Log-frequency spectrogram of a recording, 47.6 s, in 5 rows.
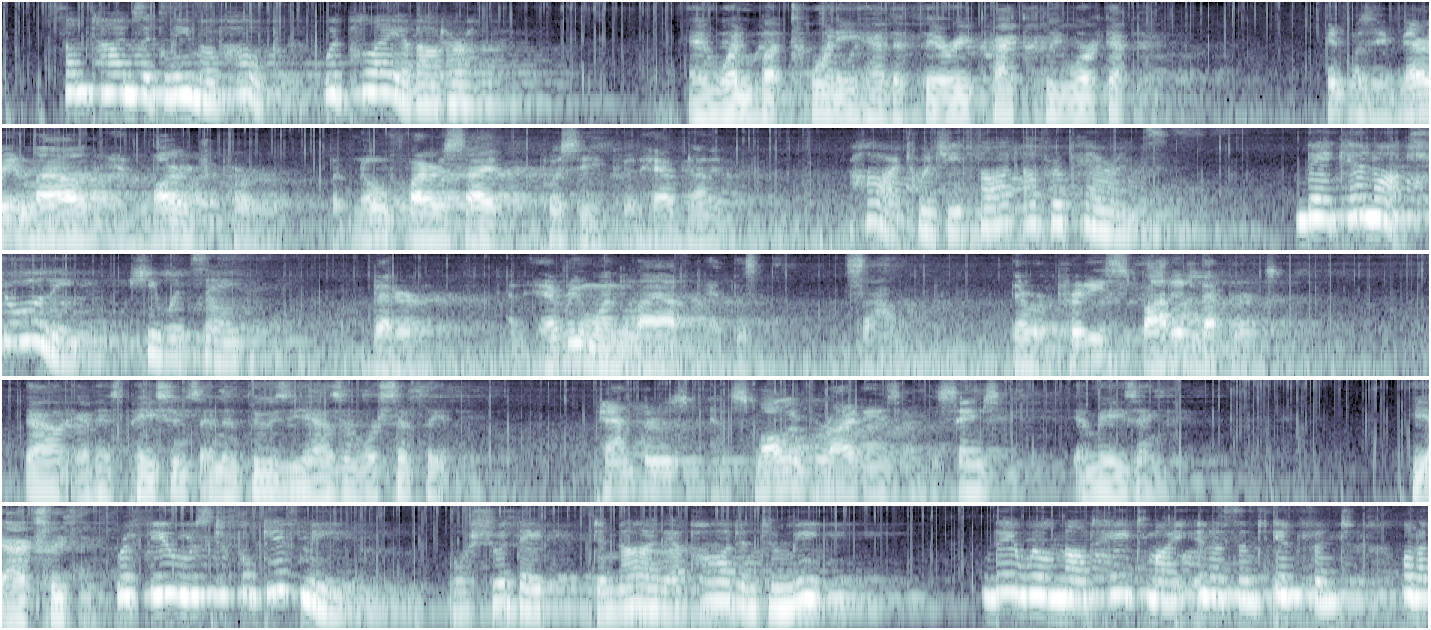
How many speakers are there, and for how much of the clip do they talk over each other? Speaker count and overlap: three, no overlap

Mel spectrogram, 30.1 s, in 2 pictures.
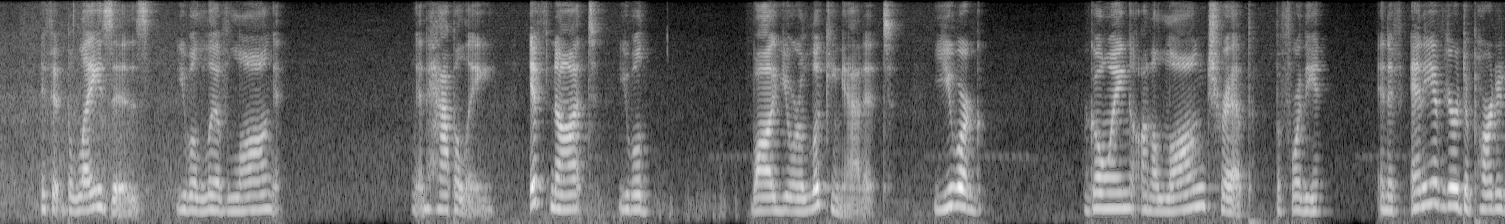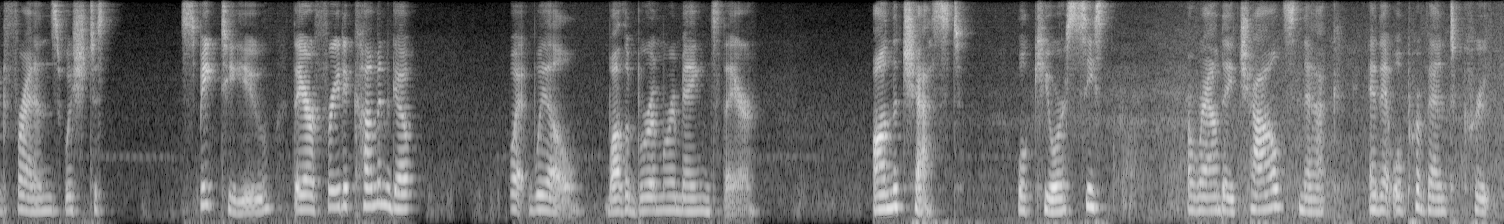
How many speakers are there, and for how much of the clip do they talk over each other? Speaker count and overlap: one, no overlap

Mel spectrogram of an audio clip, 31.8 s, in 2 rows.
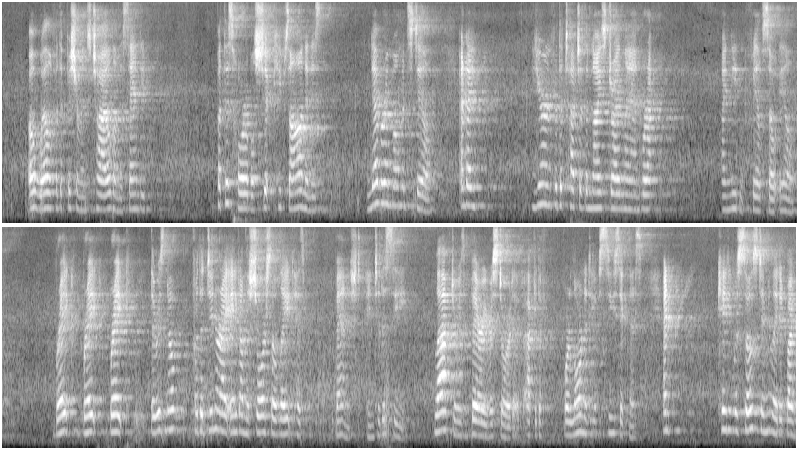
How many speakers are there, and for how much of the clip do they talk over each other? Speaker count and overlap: one, no overlap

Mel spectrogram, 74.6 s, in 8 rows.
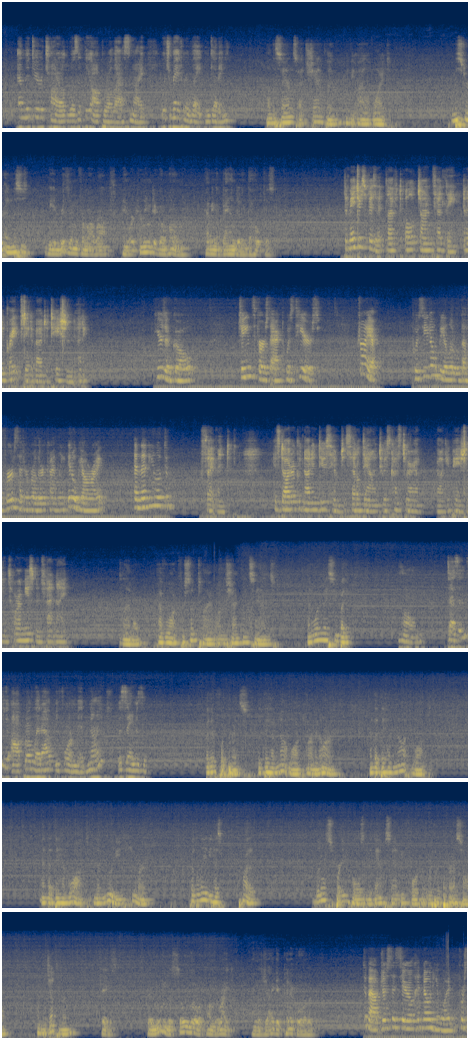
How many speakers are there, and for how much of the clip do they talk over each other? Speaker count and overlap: five, no overlap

